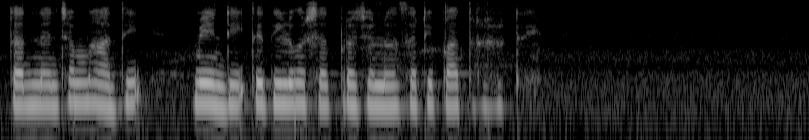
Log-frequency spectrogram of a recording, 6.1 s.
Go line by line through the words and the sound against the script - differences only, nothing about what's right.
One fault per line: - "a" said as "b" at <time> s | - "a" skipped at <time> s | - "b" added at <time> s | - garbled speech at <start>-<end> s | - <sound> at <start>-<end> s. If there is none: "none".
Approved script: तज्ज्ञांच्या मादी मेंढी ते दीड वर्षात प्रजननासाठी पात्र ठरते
none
